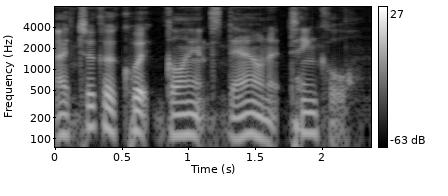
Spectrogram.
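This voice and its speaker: A man reading a scripted first-person horror story in a dramatic, deliberate storytelling manner. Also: on the low side, dry recording. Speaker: narrator and lead of a horror audio story.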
